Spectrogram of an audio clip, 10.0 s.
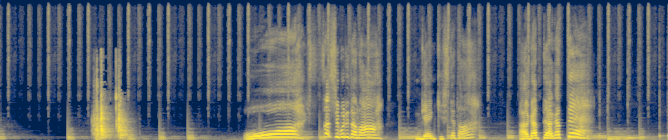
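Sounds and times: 
door being unlocked with a key: 0:01.4 - 0:02.0
speech: 0:03.7 - 0:08.9.

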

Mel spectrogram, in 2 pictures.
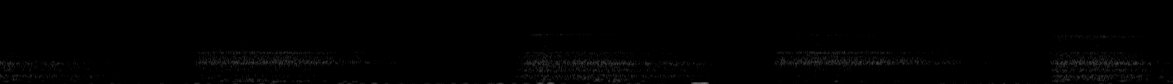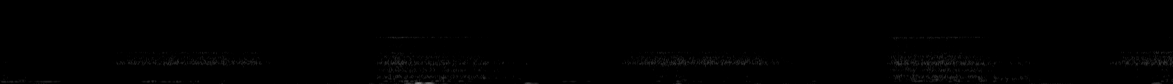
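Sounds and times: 
person breathing in sleep recorded with binaural microphones: 0:00.0 - 0:01.3, 0:01.9 - 0:04.1, 0:05.1 - 0:12.1, 0:12.8 - 0:14.7, 0:15.4 - 0:17.2, 0:17.9 - 0:19.8, 0:20.5 - 0:22.2, 0:22.8 - 0:23.4.

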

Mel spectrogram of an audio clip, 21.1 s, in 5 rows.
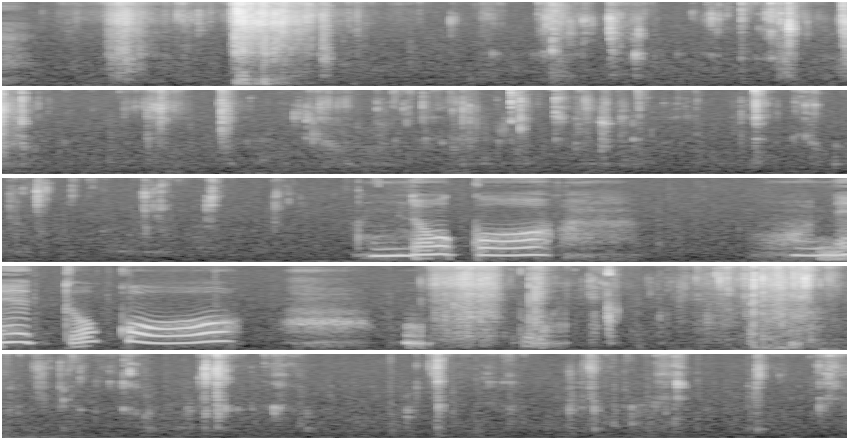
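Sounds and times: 
chewing meat: 0:00.4 - 0:10.0, 0:14.8 - 0:21.1
speech: 0:10.5 - 0:11.3, 0:12.4 - 0:13.9.

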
